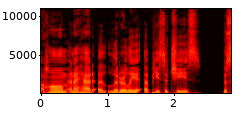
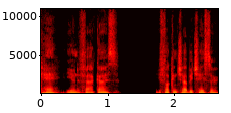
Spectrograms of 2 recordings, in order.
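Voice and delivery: mock-creepy tone, much quieter; 3 semitones lower, 7 dB quieter than usual. Retelling a joke the speaker said to Stu last night, retelling a creepy delivery. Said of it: "That's so creepy the way you say it".

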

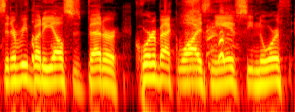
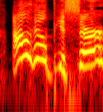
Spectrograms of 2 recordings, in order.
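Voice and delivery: put-on much higher-pitched polite teenage kid voice. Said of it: "A fifteen-year-old kid behind me was like".

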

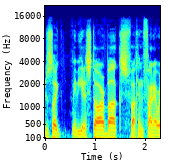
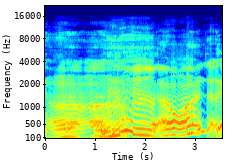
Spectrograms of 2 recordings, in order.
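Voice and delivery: put-on near-crying whimper, higher pitch; 9 semitones higher than usual. Retelling waking up from a nap before a show: imitating own past whimpering. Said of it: "audibly, like, whimpering, like, almost crying".

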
